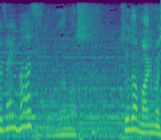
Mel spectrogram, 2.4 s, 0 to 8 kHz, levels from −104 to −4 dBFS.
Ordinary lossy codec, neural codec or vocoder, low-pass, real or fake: none; none; 7.2 kHz; real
